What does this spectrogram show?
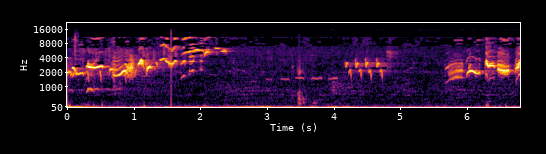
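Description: Small birds chirping: quick warbling calls near the start and again near the end, and a short run of rapid repeated notes in between, over a faint low rumble.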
